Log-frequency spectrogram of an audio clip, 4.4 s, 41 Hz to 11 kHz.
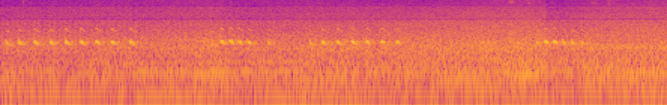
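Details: {'caption': 'Waiting at the entrance of a nest hole about 2 m high in a camphor tree beside a four-storey apartment near the National Palace Museum, a young Taiwan barbet begs for food from its parents on 28 August 2013. It repeats short, even notes in runs of up to nine, with passing road noise.'}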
